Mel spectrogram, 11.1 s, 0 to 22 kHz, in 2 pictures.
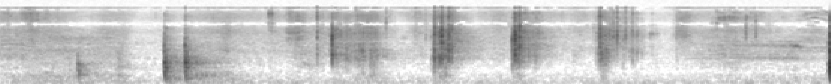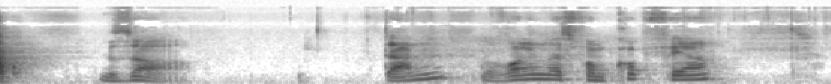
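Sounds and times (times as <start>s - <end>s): spice mill grinding crunches: 2.0s - 4.4s.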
